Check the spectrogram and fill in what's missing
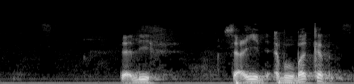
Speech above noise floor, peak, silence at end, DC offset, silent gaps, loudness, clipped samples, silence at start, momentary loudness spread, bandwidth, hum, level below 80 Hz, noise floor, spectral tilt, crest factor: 25 dB; 0 dBFS; 0.1 s; under 0.1%; none; -17 LUFS; under 0.1%; 1.2 s; 6 LU; 6.8 kHz; none; -32 dBFS; -41 dBFS; -8.5 dB/octave; 18 dB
